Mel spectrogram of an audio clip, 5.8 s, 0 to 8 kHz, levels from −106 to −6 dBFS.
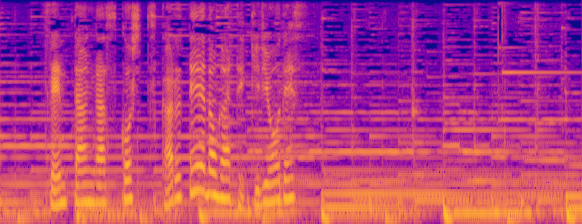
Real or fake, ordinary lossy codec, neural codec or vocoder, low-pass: real; none; none; none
